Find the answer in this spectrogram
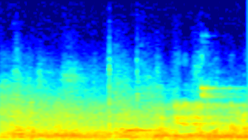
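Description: Several people talking and calling out at once, their voices echoing in a large gym hall.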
